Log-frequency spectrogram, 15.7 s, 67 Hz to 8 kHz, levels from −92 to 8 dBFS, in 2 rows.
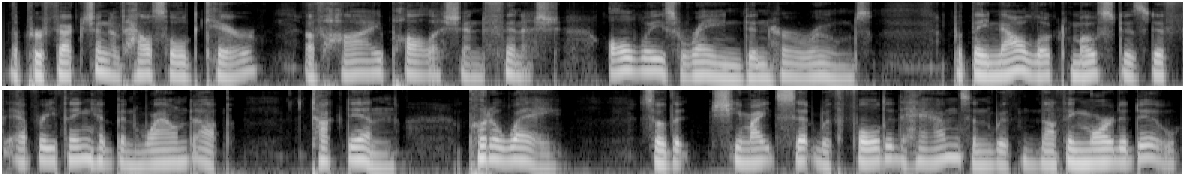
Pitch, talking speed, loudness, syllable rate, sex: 135 Hz, 170 wpm, -20 LUFS, 5.0 syllables/s, male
